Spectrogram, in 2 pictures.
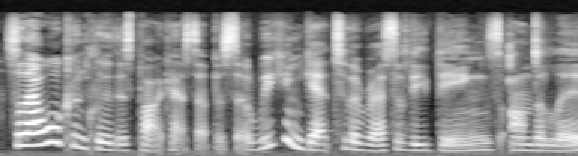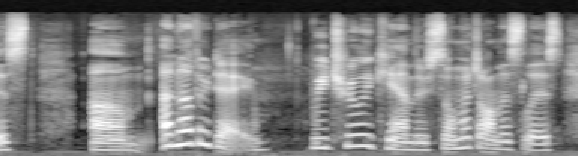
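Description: Young american woman rambling on her podcast, a bit of vocal fry, pretty low, dry close sound. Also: big pitch swings, fairly quick, dark tone, no room sound. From United States. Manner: rambling, self-deprecating, giggly. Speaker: podcast host. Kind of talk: solo podcast chat.

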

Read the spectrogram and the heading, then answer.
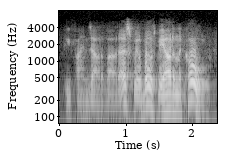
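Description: An actor playing a scheming, skeptical lawyer with a measured, urbane, persuasive way of talking in a 1940s radio mystery. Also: male voice, fairly low pitch, big pitch swings, slightly rough. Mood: hushed, scheming. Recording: dull 1940s radio recording.

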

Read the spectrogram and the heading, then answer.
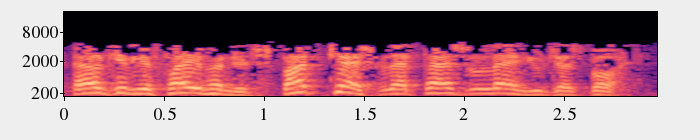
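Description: High-voiced, pushy folksy haggler. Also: male voice, fast talker, husky. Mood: eager. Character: short, stocky, eager, pushy male land buyer. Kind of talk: old-time radio drama acting. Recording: dull old radio recording.

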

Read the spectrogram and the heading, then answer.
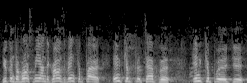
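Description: A man's voice: very high voice, moderate pace, heavy background noise. An American actor playing a blustering, stammering, childish working-class husband and father in a 1940s radio sitcom. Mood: indignant blustering. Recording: dull lo-fi 1940s radio recording.

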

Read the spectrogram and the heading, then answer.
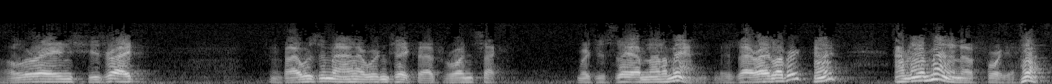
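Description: A man's voice: medium pitch, lively intonation, normal speed, close to an everyday voice. Male actor as sloppy, sarcastic drunk husband, radio play, mid-range voice, dull lo-fi sound. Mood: mocking, wounded. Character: drunken, resentful, belligerent married man. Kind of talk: radio drama acting.

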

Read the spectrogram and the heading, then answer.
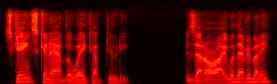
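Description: A man voicing a confident, bossy young smuggler captain in a space adventure audiobook, with a brisk, commanding manner. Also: medium pitch, very animated, a bit bright, clean tone, dry recording, clean studio sound, voice pushed up.

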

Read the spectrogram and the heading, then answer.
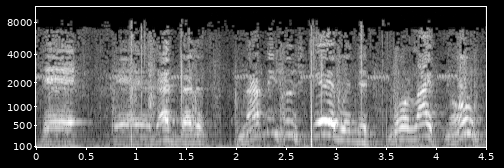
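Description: Kindly simple Mexican cowboy sidekick: highish, animated, stammering broken English, old radio western. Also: male voice, a little slow. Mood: soothing, tender. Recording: muffled, noisy old radio recording.

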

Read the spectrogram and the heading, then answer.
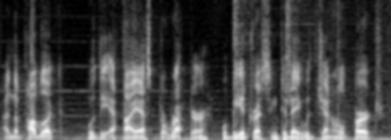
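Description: A commanding middle-aged boss of federal agents with a low voice. He speaks formally and with clipped authority, as in a sci-fi audio drama, with music clearly underneath. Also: quick pace, fairly bright tone. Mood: stern, official. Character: stern, commanding middle-aged male federal agency superior. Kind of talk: science fiction audio drama acting.

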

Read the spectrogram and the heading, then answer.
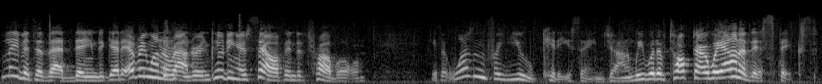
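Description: A woman's voice: fairly high pitch, sing-song, a little fast, a bit bright, rough recording. An actress playing a tough, sardonic, wisecracking woman spy in a slangy, sarcastic style of 1940s radio adventure drama. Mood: irritated, sarcastic.

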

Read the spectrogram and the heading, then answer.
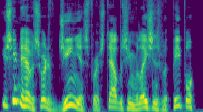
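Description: A man's voice: on the high side, big pitch swings, fast, no room sound, studio quality. Man voicing a kindly old Scottish news editor. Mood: persuasive. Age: older.

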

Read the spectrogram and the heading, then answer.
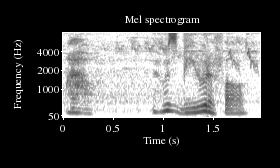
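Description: A woman playing a friendly, flirtatious halfling orc adventurer in a roleplay audio, speaking straight to the listener in a warm, playful, expressive way. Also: sits low, a little slow, creaky, slight background noise. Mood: cheerful, playful.

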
